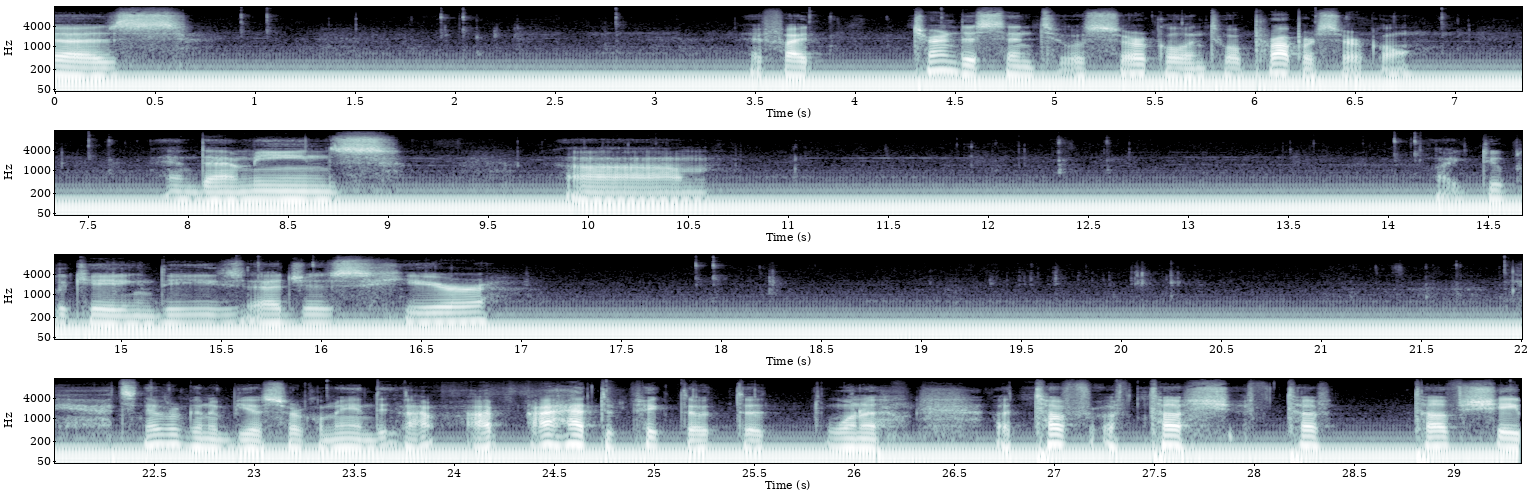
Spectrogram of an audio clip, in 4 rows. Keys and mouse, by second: 0.1 z, 0.3 x, 1.9-3.8 right drag, 2.1 Tab, 2.8-3.8 middle drag, 14.0-15.8 right drag, 14.9 ctrl+Tab, 15.9-18.5 right drag, 20.0 w, 24.3 KP_7, 26.3 z, 27.9 z.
